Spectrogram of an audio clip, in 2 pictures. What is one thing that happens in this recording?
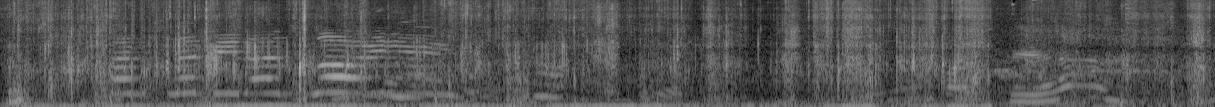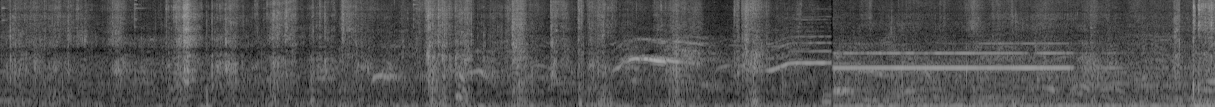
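Boots crunch and scrape on icy snow.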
